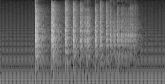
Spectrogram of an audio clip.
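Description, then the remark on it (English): Dice clatter across a hard surface, two sharp knocks followed by a quick, tumbling run of smaller clicks that fade as they settle. No one speaks. “All right, so this could be one more good roll.”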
